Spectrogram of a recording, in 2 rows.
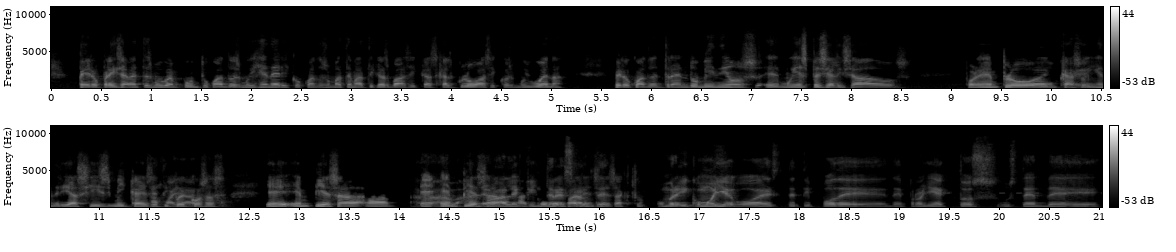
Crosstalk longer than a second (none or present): present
